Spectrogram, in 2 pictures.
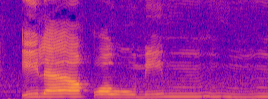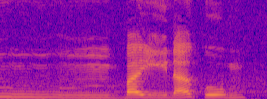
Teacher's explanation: تو نون ساکن اور تنوین کے بعد جب بھی با آوے تو نون ساکن اور تنوین کی آواز کو میم سے بدل کے پڑھتے ہیں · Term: قلب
